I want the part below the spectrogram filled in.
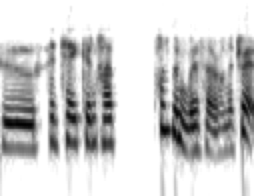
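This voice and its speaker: A woman with a British accent, fairly low in pitch, talking at a fairly quick pace with ordinary pitch variation. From UK. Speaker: journalist and travel author. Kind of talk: interview.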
